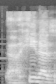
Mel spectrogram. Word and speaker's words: jiras: Giras is spelled J-I-R-A-S, giras.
